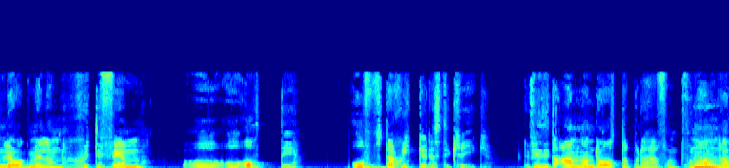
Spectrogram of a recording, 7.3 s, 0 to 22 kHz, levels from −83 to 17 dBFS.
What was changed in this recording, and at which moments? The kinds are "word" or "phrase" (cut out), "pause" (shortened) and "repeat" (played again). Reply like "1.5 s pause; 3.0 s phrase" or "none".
none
